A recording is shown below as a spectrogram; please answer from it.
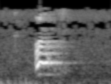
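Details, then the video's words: Maltese dog wanting to eat at the table gives a single short, high yelp, tonal and slightly falling, then fading away over low background rumble. "[ Maltese dog breed ] Want to Eat in the Table"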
